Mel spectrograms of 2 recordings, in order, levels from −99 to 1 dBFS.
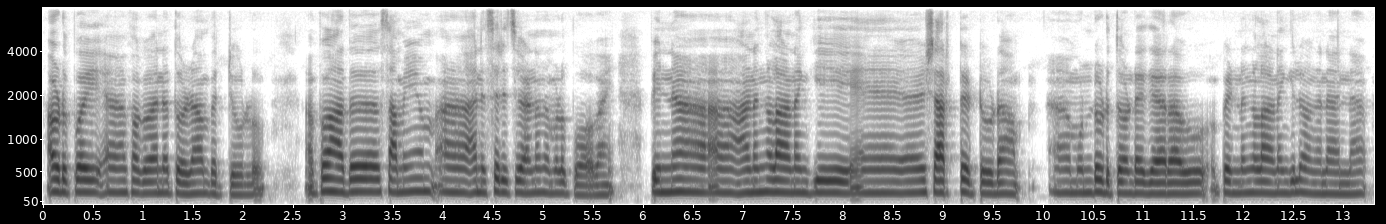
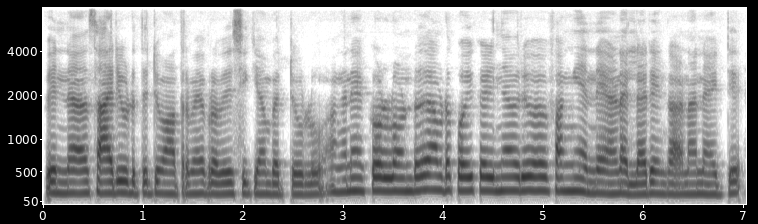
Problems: low volume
